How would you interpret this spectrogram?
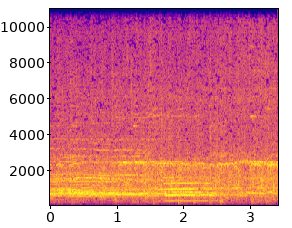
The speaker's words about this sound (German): Während wir hier stehen und klatschen, versuchen schon wieder viele Menschen in die Tagebauer, auf die Bagger und auf die Gleise zu kommen.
